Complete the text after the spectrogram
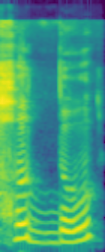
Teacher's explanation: خا کو حلق سے نکالیں گے اور دعد حروف مستعلیہ میں سے ہے تو مضبوطی کے ساتھ پڑھیں گے، موٹے حروف میں سے ہے موٹا بھی کریں گے۔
